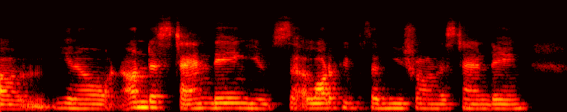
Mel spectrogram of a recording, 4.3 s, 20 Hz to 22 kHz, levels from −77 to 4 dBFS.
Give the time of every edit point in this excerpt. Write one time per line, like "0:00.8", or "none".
none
